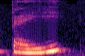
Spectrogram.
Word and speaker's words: 给: 送给，送 cup，送 cup，这是书面语的发音，口语是送北，送北。普通话的给予说明了给在普通话里面是一个多音字，但是粤语只有一个发音，书面语是 cup，口头语是北，是不是很有意思？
